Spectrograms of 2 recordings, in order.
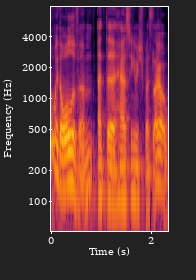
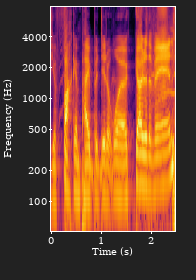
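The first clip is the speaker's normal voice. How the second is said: loud retold telling-off, building to a shout; frustrated yell; 10 dB louder than usual. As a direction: order them away, getting louder to the end. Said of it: "he was getting so frustrated with me".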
